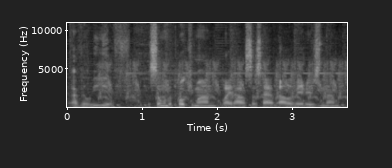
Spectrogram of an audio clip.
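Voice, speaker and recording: A man hosting a let's play with casual game commentary, dry and laconic with deadpan quips. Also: fairly low pitch, brisk. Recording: game music playing behind.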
